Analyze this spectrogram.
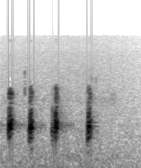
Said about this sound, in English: Oh, turkey. Okay. It's a turkey. All right. I'm going to play that a few times during the episode.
